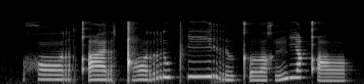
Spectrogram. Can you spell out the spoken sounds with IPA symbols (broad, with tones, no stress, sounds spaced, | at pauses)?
x ɔː˩ r qʼ a˩ r ɡ͡ǃ ɔ˩ r u˥ pʰ iː˥ r ɯ˩ kʼ ɤː˩ χ ŋ i˥ qʼ ɔ˩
